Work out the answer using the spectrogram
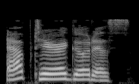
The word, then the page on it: apterygotous: British English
